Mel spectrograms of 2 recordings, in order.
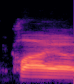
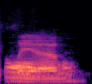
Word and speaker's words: Clio: Clio, yeah, everyone calls it Cleo.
